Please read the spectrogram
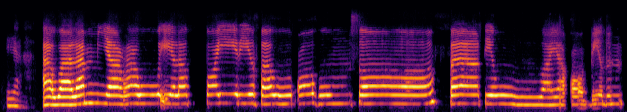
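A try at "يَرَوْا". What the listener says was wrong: Ya, ya ro tebalkan ro-nya, terus itu monyong, linnya ya.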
